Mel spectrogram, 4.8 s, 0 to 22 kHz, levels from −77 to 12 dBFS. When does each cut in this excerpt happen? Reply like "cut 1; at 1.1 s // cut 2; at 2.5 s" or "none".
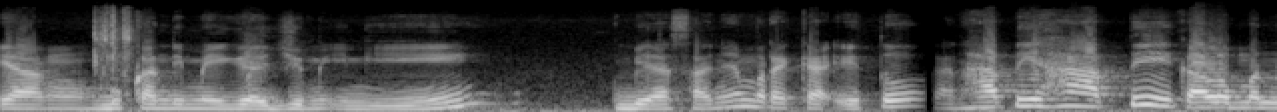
cut 1; at 3.5 s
